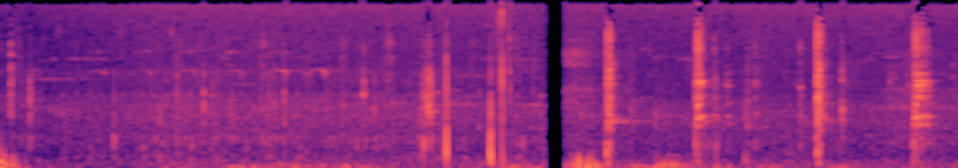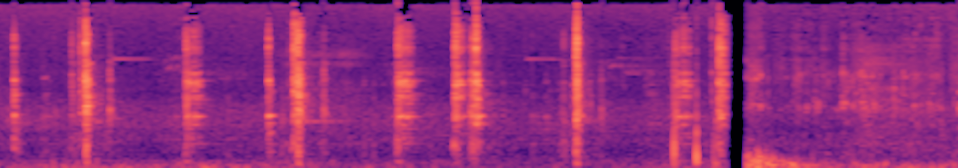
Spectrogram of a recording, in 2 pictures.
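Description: Outdoor gym machine being worked: sharp metallic clicks and knocks from its moving joints, irregular at about one to two a second, some with a short ringing squeak.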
